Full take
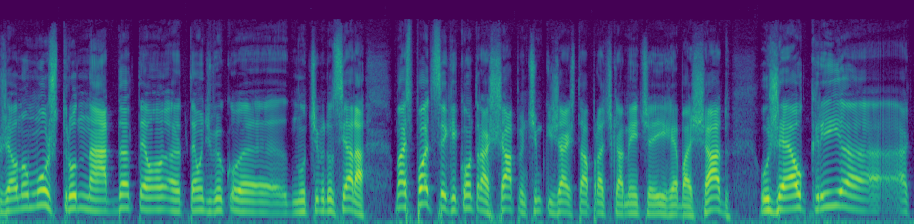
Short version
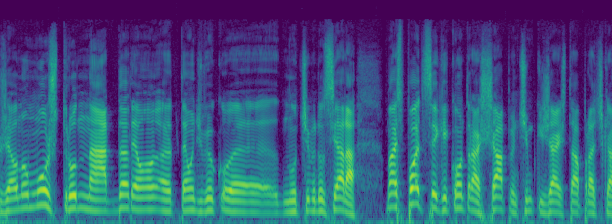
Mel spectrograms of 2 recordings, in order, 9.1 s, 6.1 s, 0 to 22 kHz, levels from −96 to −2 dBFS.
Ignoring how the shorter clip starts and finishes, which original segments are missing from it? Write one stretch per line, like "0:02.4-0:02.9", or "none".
0:01.3-0:01.4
